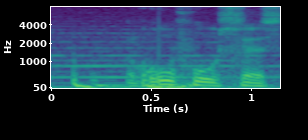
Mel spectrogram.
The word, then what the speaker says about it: Rufus: I melt it down if you think I really pronounce rufus's name strangely Rufus is the actual German pronunciation and this is a German game after all H this thing is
